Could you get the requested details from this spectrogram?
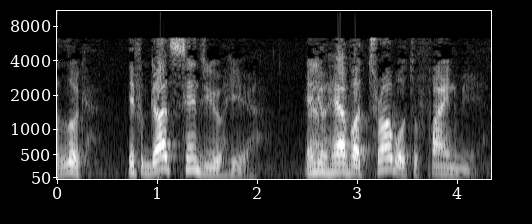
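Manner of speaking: ordinary talk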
